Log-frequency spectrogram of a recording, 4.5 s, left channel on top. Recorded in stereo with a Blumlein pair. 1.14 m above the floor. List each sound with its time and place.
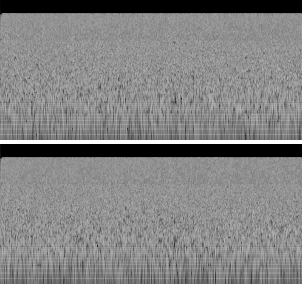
Only background noise.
